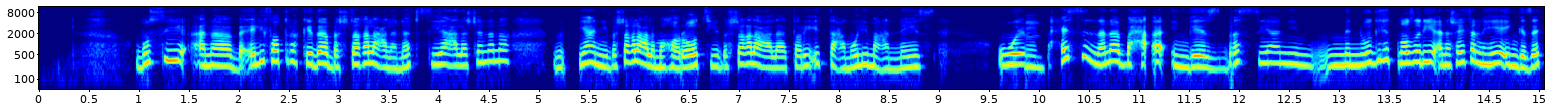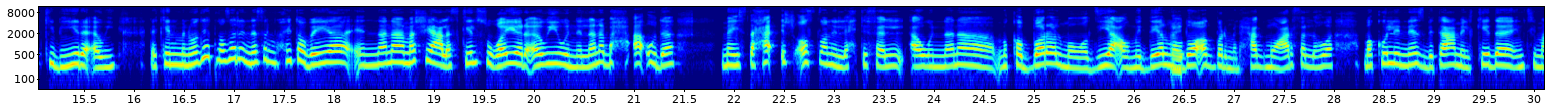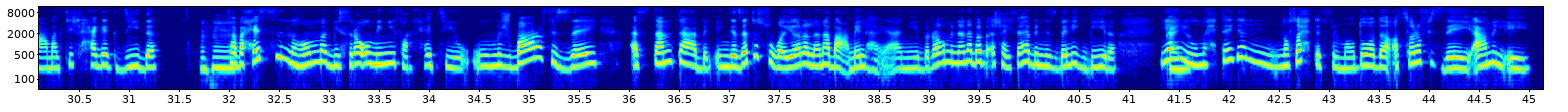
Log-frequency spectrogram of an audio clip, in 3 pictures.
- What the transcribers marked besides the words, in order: in English: "scale"; tsk
- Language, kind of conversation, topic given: Arabic, advice, إزاي أكرّم انتصاراتي الصغيرة كل يوم من غير ما أحس إنها تافهة؟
